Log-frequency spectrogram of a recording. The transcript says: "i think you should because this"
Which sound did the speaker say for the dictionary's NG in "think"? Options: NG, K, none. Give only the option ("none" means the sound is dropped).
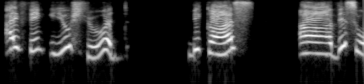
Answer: NG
